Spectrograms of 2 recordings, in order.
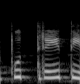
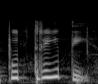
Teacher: তবে পুত্রেতি নয়, পুত্রীতি, দীর্ঘ ইকার আছে, একার নয়।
